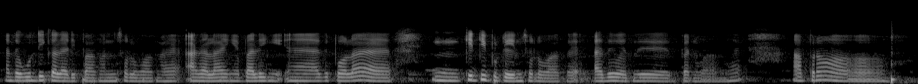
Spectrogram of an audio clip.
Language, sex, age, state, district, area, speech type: Tamil, female, 60+, Tamil Nadu, Nagapattinam, rural, spontaneous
